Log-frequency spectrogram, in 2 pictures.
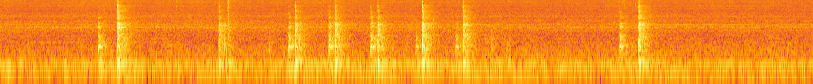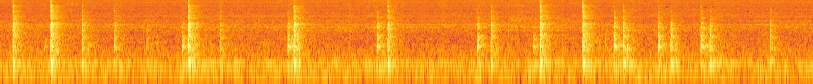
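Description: Wire whisk beating a thin liquid mixture in a coated pan: irregular sharp clicks as the wires knock against the pan's rim and sides, over a steady low hum.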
